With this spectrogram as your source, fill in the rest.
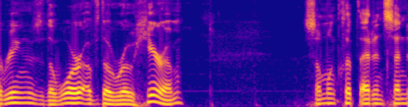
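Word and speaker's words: Rohirrim: Lord of the Rings The War of the rerum someone CLI that and send it to Josh it's pronounced rerum excuse me being tighter than expected pause 2024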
